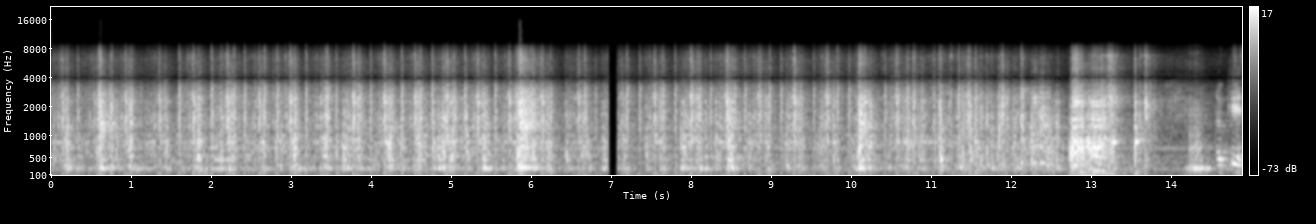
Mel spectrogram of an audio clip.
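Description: Sewer inspection camera's push cable being pulled back out of the drain line and wound onto its reel, with rapid, uneven clicking and rattling throughout.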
